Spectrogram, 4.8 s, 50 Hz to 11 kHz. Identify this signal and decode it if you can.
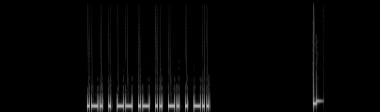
Morse code, heard as a keyed tone, about 44 wpm, 700 Hz. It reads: REMAINED
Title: ED Suffix - Top 100 Words with Base Words 45wpm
